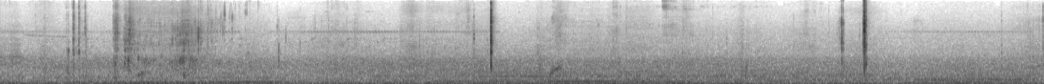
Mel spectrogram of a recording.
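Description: Low, steady rumble of wind and handling on a chest-mounted camera's microphone, with faint scattered ticks. A sharp click comes about five seconds in, and a louder one comes near the end.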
